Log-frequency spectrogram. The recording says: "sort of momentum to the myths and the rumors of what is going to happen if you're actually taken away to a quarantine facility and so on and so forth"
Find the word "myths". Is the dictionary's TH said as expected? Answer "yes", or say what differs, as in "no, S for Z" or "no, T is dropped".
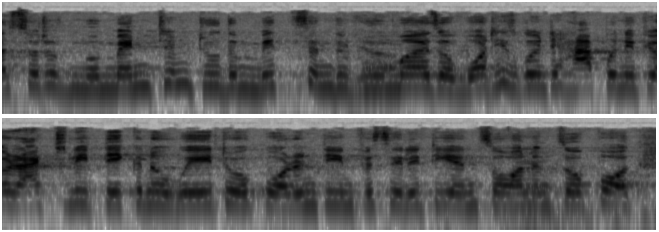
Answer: no, T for TH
